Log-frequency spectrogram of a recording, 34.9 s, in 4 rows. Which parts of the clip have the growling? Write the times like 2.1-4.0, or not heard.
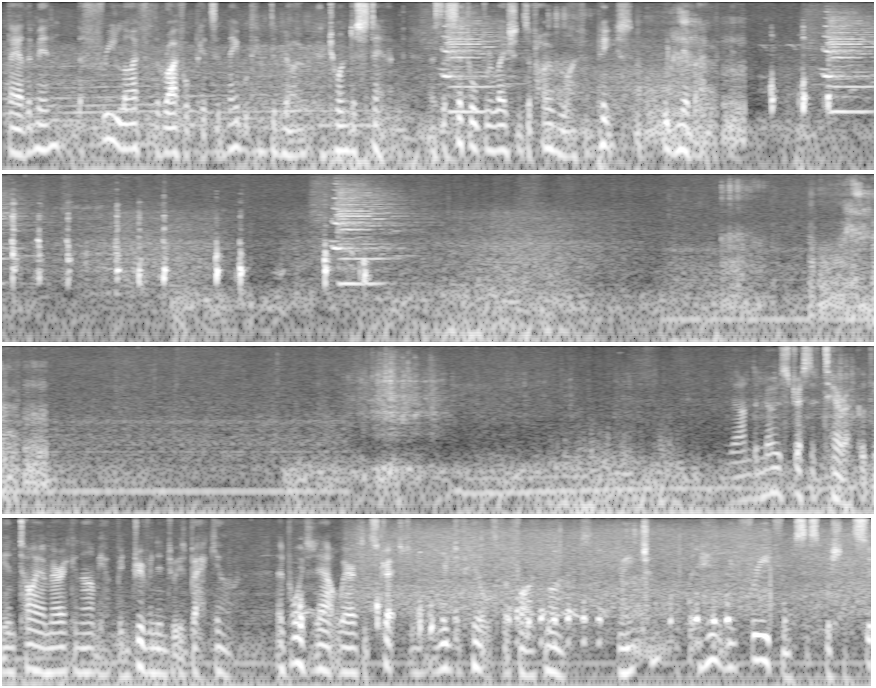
5.4-7.5, 15.9-17.9, 32.4-33.0.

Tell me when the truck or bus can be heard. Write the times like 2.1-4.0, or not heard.
0.0-34.8.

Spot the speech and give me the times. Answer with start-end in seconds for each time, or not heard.
0.1-7.2, 24.6-34.8.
